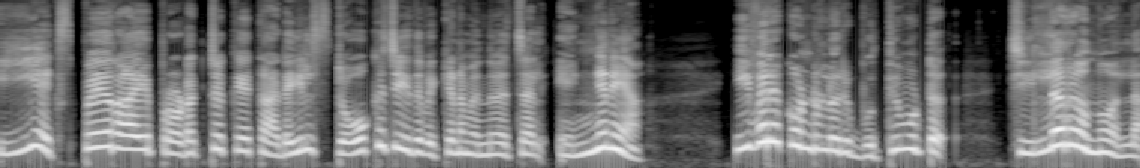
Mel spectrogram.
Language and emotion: Malayalam, disgusted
